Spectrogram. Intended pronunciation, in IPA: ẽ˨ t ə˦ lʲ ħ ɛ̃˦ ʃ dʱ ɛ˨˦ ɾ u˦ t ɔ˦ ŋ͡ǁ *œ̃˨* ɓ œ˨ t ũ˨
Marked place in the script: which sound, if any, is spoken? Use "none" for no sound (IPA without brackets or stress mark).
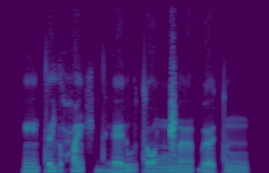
œ̃˨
